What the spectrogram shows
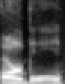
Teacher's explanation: And then llanas, they have the stress on the second to last syllable, like arbol, meaning tree. The emphasis is on bol.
